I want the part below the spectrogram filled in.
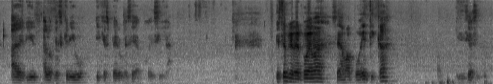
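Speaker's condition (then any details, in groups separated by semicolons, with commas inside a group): No condition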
